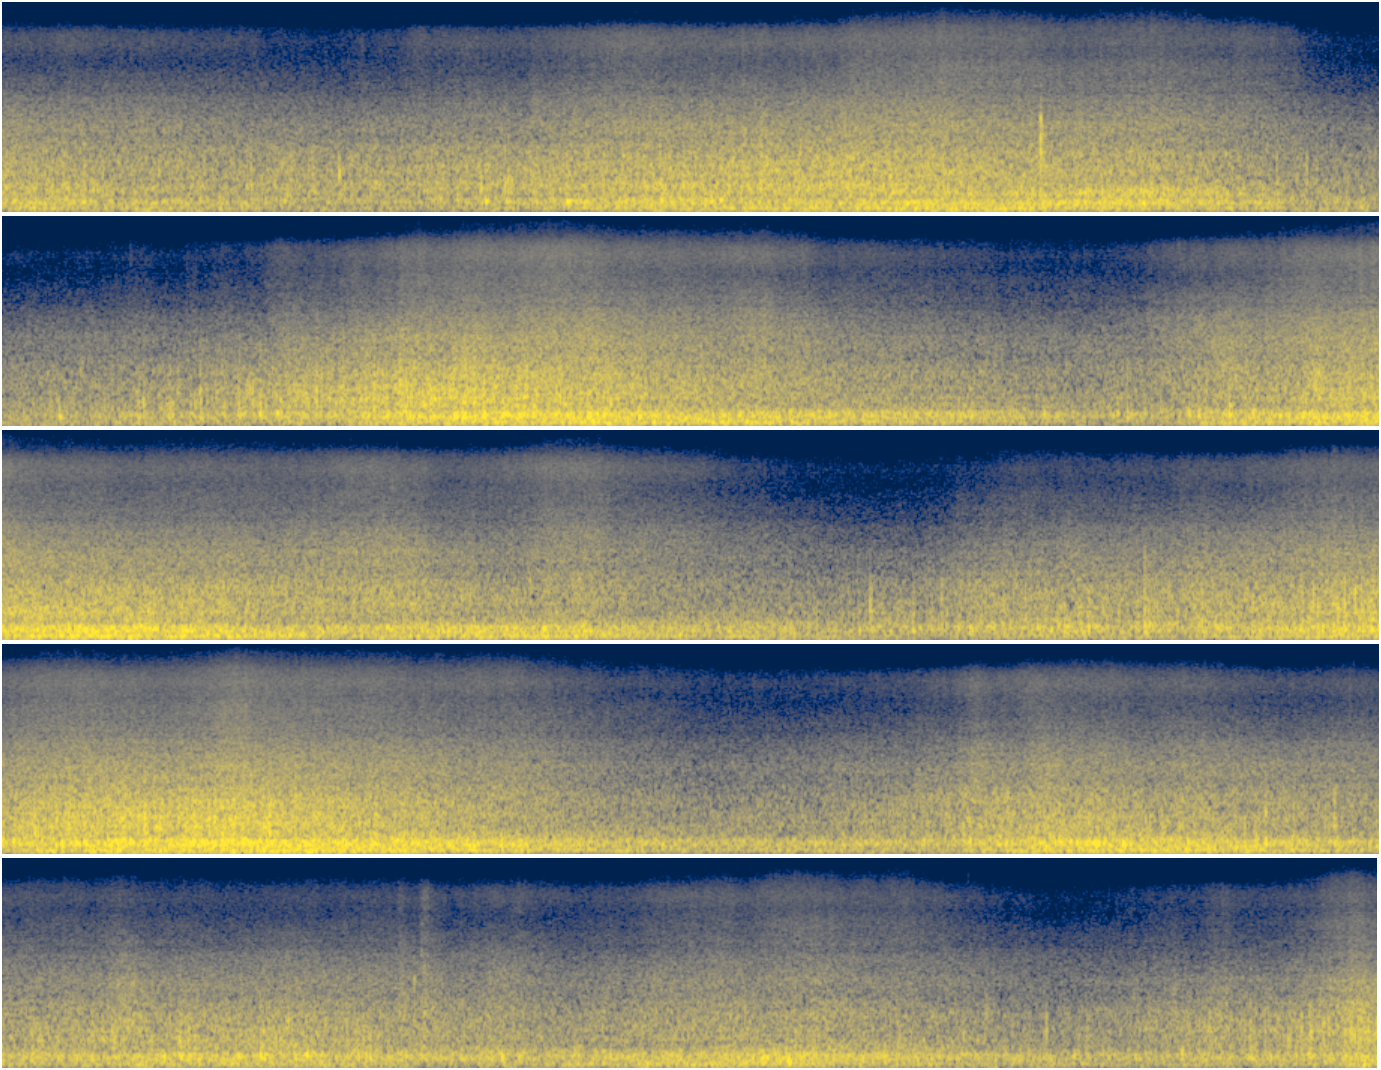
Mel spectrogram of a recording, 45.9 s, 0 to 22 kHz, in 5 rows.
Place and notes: Daren Township, Taitung County - Sound of the waves
In the circular stone shore, The weather is very hot
Zoom H2n MS +XY
Daren Township, Taitung County, Taiwan, September 2014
